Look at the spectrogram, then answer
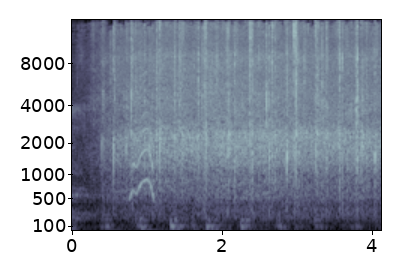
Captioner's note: audience applauding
